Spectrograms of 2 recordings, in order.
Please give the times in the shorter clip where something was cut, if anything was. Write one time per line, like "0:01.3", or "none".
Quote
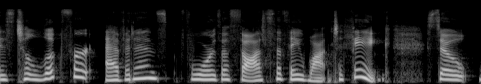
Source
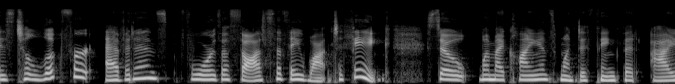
none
